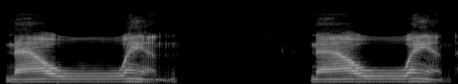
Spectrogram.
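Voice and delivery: NOW AND joined by a long w glide; linked glide. Shown as a demonstration. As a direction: draw "Now" out through a w into "and". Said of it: "use one of these glide sounds".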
